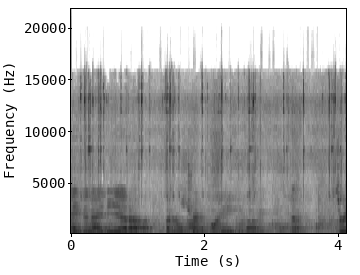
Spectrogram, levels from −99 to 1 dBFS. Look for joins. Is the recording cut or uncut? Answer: uncut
